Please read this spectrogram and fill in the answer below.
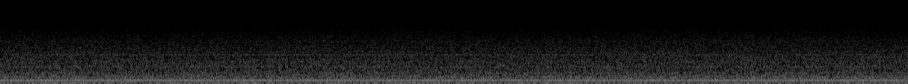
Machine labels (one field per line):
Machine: pump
